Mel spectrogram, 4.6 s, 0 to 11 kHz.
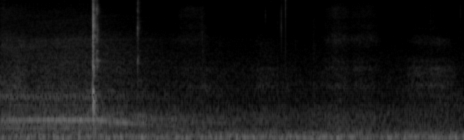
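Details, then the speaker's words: Marantz 2500 receiver during restoration, switched to full power through a fused dim-bulb tester: the relay clicks as its contacts pull in, then the fan's whoosh eases into a faint hum. Normal soft-start. "there it is and you hear the fan turn off and if you look right here at our relay see if we can zoom in you can see that the contacts have pulled in so the unit is soft started and the fan died down"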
